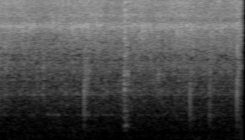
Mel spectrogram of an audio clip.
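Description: Black cumin seeds and green chilies sizzle in hot frying oil in a wok, a dense, bright crackle with a few sharper pops, close and steady with no talking.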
